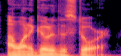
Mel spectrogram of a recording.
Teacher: So if I say, I want to go to the store, the want and the store get the stress. Right. And the words in between they get rushed and kind of reduced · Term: stress-timed language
